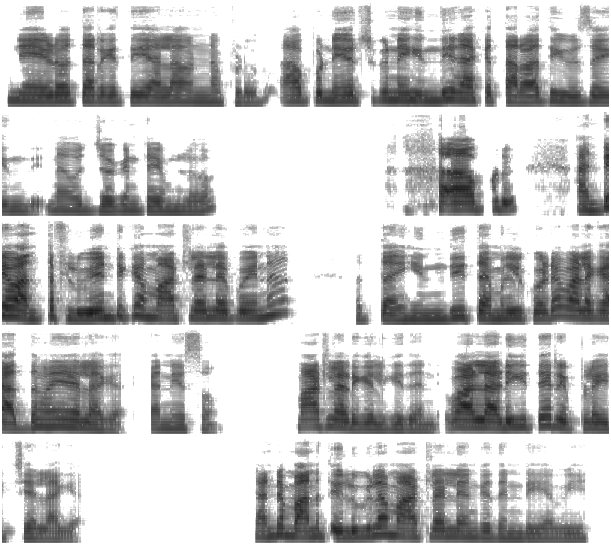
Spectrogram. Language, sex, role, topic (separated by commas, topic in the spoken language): Telugu, female, guest, మీ మొదటి ఉద్యోగ దినంలో మీకు గుర్తుండిపోయిన ప్రత్యేక క్షణం ఏది?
